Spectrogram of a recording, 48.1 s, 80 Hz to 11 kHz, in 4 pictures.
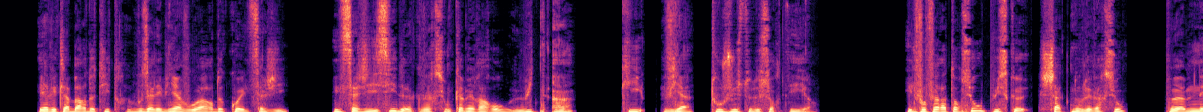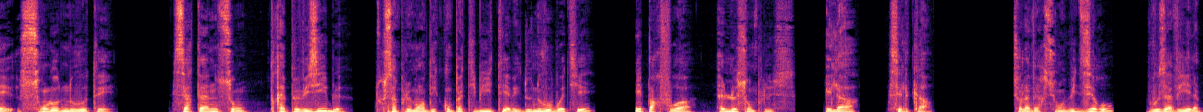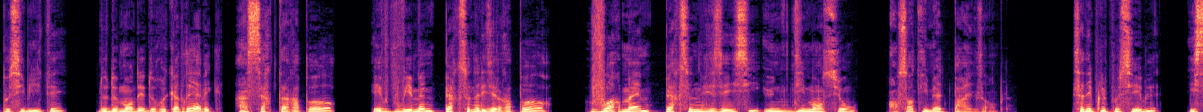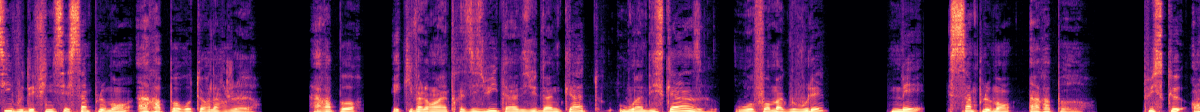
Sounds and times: Speech: 0:00.4 - 0:08.2, 0:09.1 - 0:13.2, 0:13.8 - 0:21.4, 0:22.2 - 0:34.2, 0:34.8 - 0:44.4, 0:45.0 - 0:48.0.

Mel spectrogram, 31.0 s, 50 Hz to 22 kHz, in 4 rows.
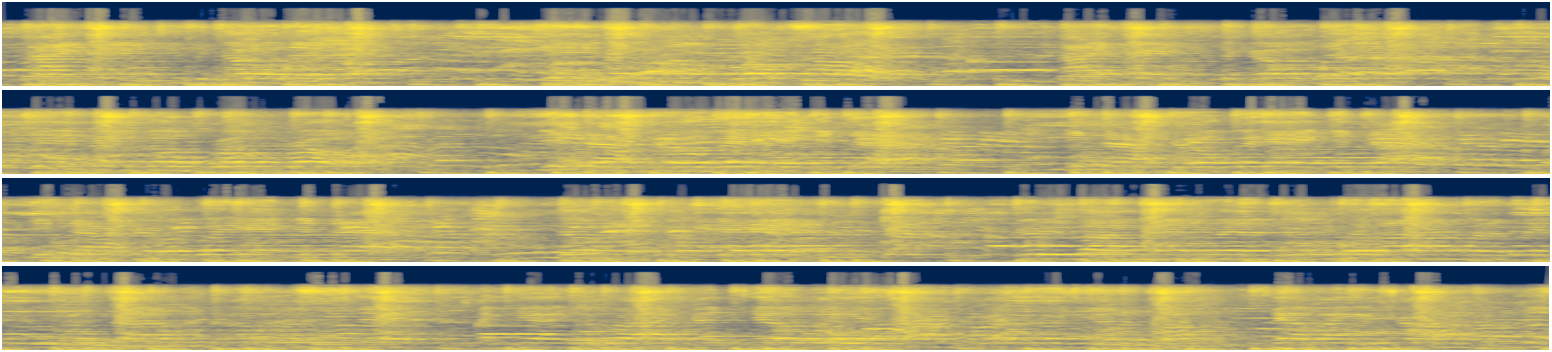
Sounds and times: Male singing: 0:00.0 - 0:30.9
Music: 0:00.0 - 0:30.9.

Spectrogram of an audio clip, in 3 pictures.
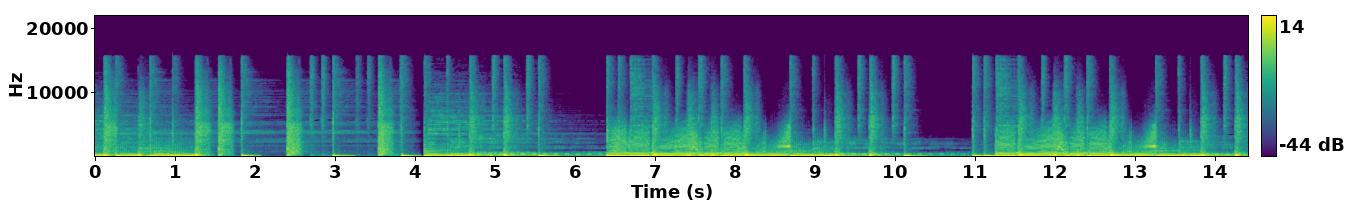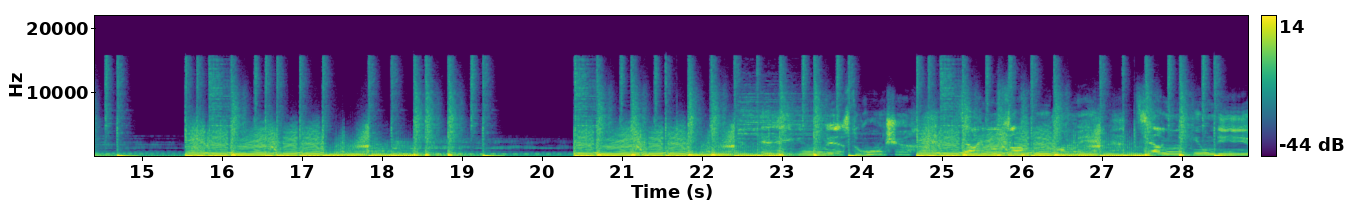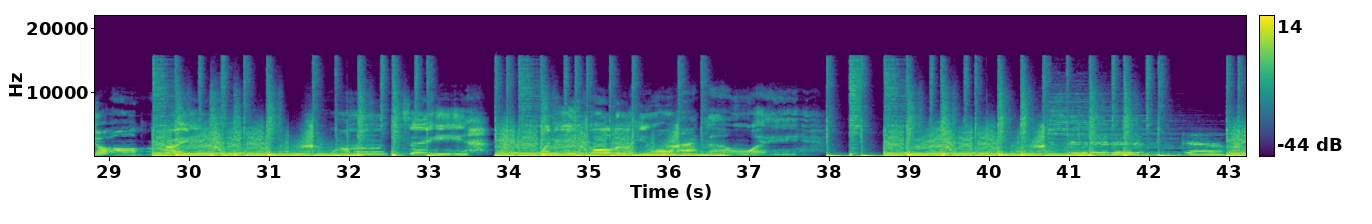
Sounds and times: Music: 0:00.0 - 0:37.2, 0:37.9 - 0:43.2.

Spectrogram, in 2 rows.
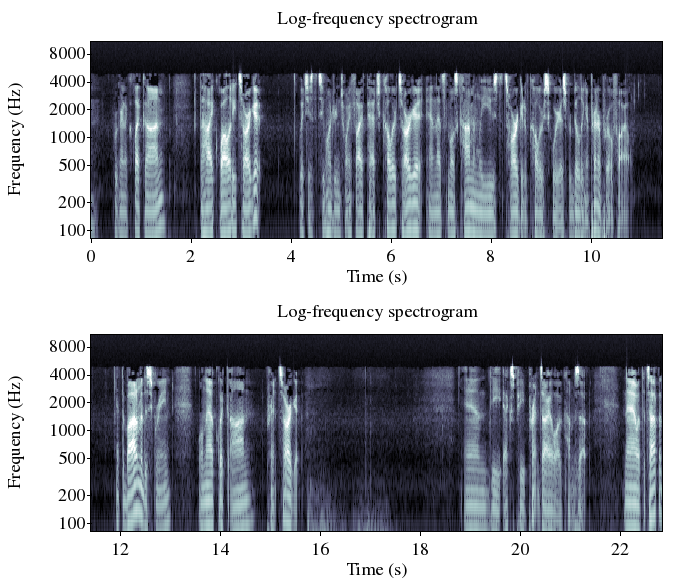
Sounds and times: Speech: 0:00.0 - 0:03.5, 0:04.1 - 0:10.9, 0:11.9 - 0:15.7, 0:18.9 - 0:21.4, 0:22.1 - 0:22.8.

